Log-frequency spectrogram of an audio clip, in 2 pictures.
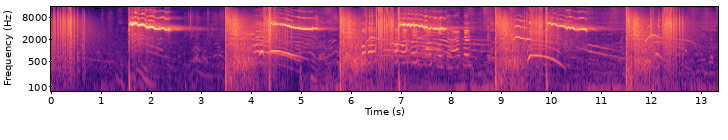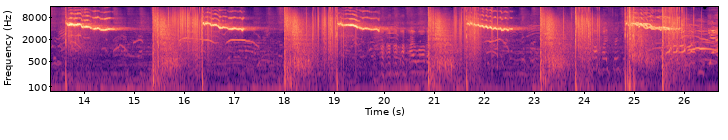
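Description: Fireworks burst with loud, sharp bangs that echo away.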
